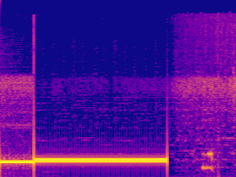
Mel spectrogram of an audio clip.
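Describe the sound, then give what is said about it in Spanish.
A steady telephone line tone on a call being placed, holding one even pitch for about two seconds, broken by a faint click, then cut off abruptly into quiet line noise. “márcale y ahorita te va a contestar, vas a ver. A ver, y entra ahí la llamada.”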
